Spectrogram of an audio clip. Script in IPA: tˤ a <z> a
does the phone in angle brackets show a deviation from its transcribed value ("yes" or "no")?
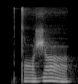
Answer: yes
